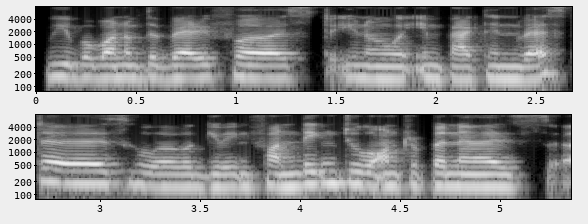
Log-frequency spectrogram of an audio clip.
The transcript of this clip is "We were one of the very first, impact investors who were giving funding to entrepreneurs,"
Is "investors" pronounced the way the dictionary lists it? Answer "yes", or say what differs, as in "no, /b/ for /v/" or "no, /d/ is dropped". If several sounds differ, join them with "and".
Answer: yes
